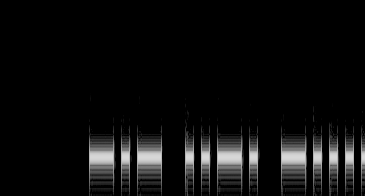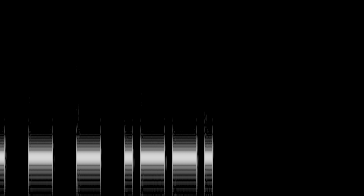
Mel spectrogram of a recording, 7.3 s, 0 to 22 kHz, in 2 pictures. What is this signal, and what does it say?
Morse code, heard as a keyed tone, about 15 wpm, 700 Hz. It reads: KF6TTP
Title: USA Call Signs - 6 Characters - Repeated 3x - 15wpm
